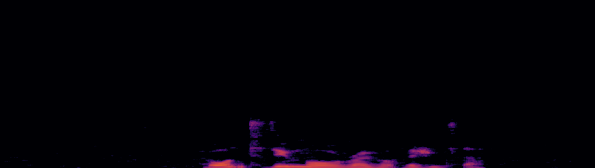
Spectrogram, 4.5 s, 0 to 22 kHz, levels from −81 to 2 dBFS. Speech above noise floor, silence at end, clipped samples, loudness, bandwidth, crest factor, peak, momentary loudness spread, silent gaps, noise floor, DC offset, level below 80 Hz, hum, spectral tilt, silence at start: 42 dB; 0.85 s; under 0.1%; -38 LUFS; 6.6 kHz; 20 dB; -22 dBFS; 16 LU; none; -80 dBFS; under 0.1%; -80 dBFS; none; -7.5 dB/octave; 1.5 s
